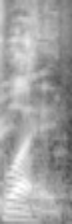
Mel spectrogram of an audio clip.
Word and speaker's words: Tatuaje: The most incorrectly pronounced probably name in the cigar industry. Tatuaje. All right, Tatuaje, which is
